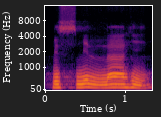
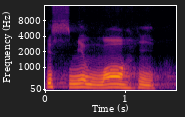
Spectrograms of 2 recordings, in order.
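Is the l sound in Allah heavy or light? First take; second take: light; heavy. First: The l in Allah is light and thin. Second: The l in Allah is heavy and thick. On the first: The speaker calls it right. "Di lafaz Allah ini harus tarqiq" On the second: The speaker calls it wrong.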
